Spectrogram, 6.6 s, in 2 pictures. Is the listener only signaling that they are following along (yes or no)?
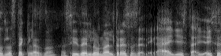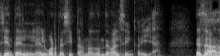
no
